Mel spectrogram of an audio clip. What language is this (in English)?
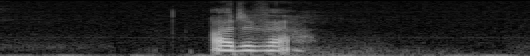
Norwegian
